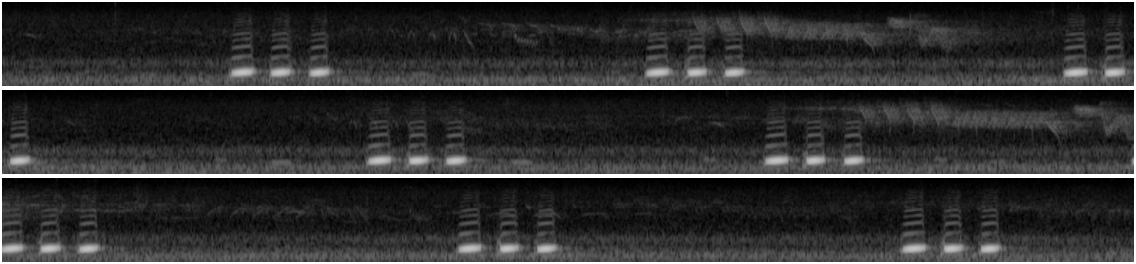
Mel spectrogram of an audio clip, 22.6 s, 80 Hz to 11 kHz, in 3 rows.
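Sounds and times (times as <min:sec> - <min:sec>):
crested hoopoe calling: 0:01.5 - 0:02.3, 0:04.3 - 0:05.1, 0:07.1 - 0:07.9, 0:09.4 - 0:11.1, 0:12.6 - 0:13.4, 0:15.0 - 0:15.9, 0:18.1 - 0:19.0, 0:21.1 - 0:21.9.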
